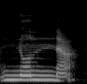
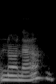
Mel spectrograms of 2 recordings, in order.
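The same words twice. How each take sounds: First: The middle N is held long and stressed. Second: The middle N is short and light. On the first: The speaker calls it right. "more emphasis on that letter" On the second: The speaker calls it wrong. "So it's not nonna"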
